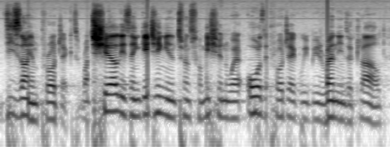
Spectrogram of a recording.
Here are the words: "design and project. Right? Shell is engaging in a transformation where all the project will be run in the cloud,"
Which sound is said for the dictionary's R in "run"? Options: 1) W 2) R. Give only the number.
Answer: 2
